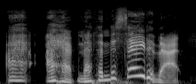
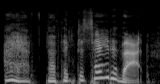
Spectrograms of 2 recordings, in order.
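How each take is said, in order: First: High, snooty "I have nothing to say to that"; a higher, snippier take on the line; snippy dismissive retort. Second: Snooty retort. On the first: Pretend. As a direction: brush it off like a snooty socialite. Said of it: "That's my response here to that quote". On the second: Retold or imitated. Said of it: "she just looks at him and she says".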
